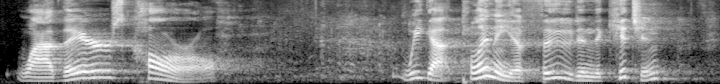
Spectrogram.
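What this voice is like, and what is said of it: Rich North Carolina accent. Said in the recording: “with her rich North Carolina accent”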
